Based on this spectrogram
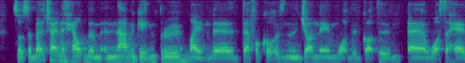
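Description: With a Scottish accent and hardly any pauses, the speech comes through dry with no echo against a quiet background. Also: woman, very deep, low pitch for a woman, fairly quick pace. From Scotland, Cumbernauld. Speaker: former professional footballer. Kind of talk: interview. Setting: video call. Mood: calm, earnest. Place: home room. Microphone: earbuds.

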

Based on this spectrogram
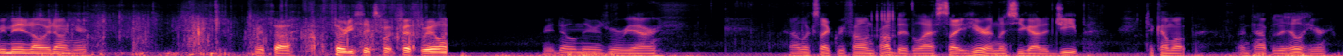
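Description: With noticeable background noise and a dry sound with no echo, a man of fairly low pitch speaks at a moderate pace in fairly even intonation, leaving long, frequent pauses. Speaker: family travel vlogger. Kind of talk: casual vlog chat. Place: open country. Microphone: phone near.

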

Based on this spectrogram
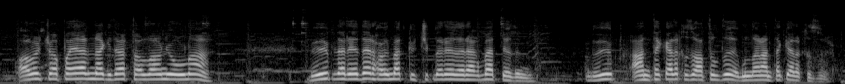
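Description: Music plays behind a woman speaking at a fairly quick pace. Her pitch is fairly high, with ordinary pitch variation. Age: 80s+. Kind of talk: casual family conversation.

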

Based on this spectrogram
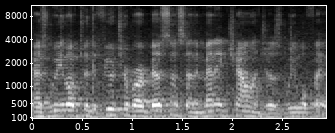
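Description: A man's voice with ordinary pitch variation comes through light background noise and audible room echo. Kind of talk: formal ceremonial speech. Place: street. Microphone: podium.

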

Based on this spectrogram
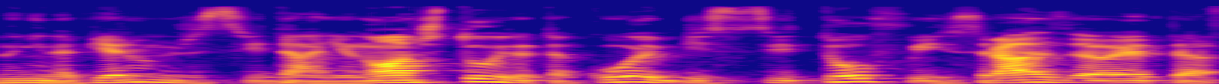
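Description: A man's fairly low voice with ordinary pitch variation at a moderate pace, against light background noise. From Russia, small village. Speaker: video blogger. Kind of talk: personal storytelling vlog. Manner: animated. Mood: playful, dramatic storytelling. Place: home room. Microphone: phone near.

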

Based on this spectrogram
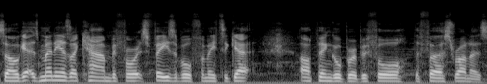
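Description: Faint music plays behind a high-pitched man speaking in a monotone, flat intonation, with a dry sound and no echo. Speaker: running vlogger. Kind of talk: casual vlog chat. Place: open country. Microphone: phone near.

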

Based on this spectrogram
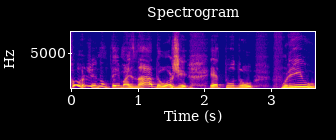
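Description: Against a quiet background, a man with a dark, mellow tone speaks very slowly with lively intonation. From Lagoa Vermelha, Rio Grande do Sul, southern Brazil; Rio Grande do Sul, Brazil. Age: 70s. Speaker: former mayor; former mayor, talk show guest. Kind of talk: broadcast interview. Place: studio. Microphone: podium.

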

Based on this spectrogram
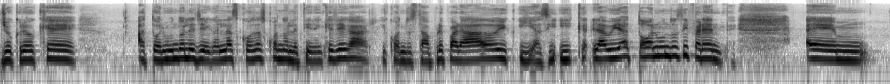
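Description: Fairly quick and very even in loudness, a woman talks with a dark, mellow tone and fairly even intonation. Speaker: actress guest. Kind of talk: interview answer. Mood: relaxed, proud, laughing. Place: studio.

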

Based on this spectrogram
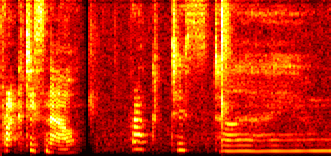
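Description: A woman speaks in a raised, projected voice that sits high in pitch. Light background noise is heard behind her. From Yorkshire, northern England. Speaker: video blogger. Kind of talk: comic tutorial. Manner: animated. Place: home room. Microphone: webcam.

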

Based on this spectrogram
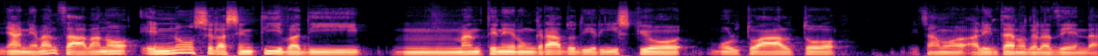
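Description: On a very clean recording with a silent background, a man with a Bolognese accent speaks at a fairly low pitch with fairly even intonation. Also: moderate pace. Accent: Bolognese Italian. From Italy, Bologna (Casalecchio di Reno). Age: 30s. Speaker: entrepreneur, heir of a family business. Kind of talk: casual interview.

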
